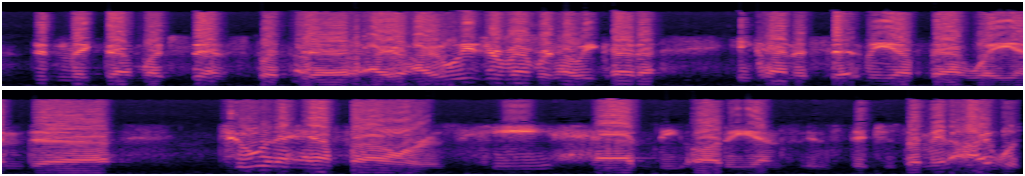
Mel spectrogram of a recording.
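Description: Speech only: two men in conversation, one voice heard over a telephone line trading turns with a clearer studio voice.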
